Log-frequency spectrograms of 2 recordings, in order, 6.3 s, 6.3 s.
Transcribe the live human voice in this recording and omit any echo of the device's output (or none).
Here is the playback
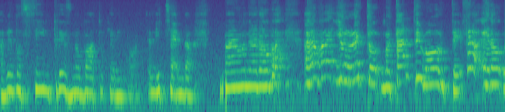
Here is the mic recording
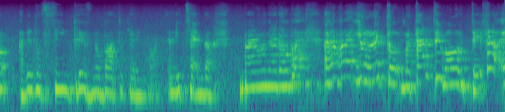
none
